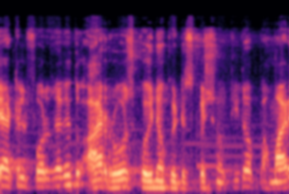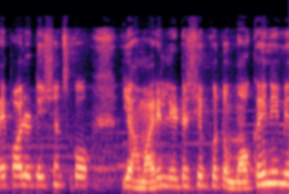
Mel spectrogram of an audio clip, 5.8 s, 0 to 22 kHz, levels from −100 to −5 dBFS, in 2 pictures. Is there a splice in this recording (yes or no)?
no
